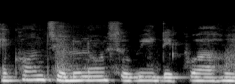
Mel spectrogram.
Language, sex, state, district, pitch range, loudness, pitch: Assamese, female, Assam, Kamrup Metropolitan, 170-185 Hz, -14 LUFS, 175 Hz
